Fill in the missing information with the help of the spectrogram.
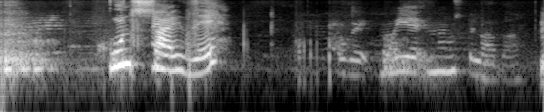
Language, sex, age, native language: Icelandic, female, 10, Icelandic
